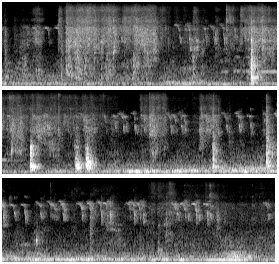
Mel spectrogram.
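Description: Hand-washing clothes in plastic tubs: water splashing, several sharp knocks of the tubs and buckets, and water running steadily into a basin through the second half. Small birds chirp in quick runs throughout.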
